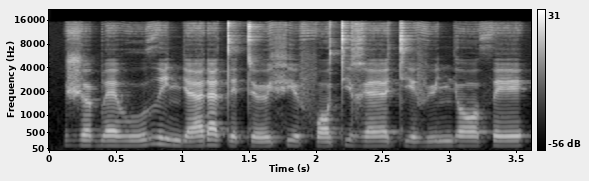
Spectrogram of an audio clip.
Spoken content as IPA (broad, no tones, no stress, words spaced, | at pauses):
ʒœbɛβu ðinʲæ ɾætetø fʲøfɔ tʲœɣɛːtʲevy nʲɔːθe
